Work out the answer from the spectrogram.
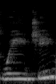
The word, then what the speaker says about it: Ouija: First of all, the way we pronounce Ouija, when it's a combination of the two words for yes in French and German, isn't quite correct, but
